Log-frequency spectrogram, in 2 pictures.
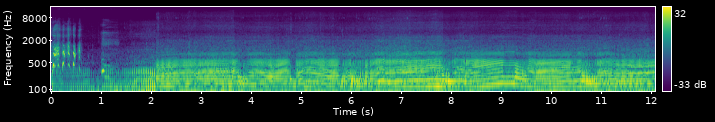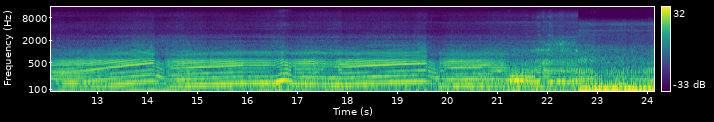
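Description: Trail motorcycle engine running under way, its pitch rising and falling again and again as the throttle opens and closes, with several quick drops in revs, over a steady rush of road and wind noise.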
